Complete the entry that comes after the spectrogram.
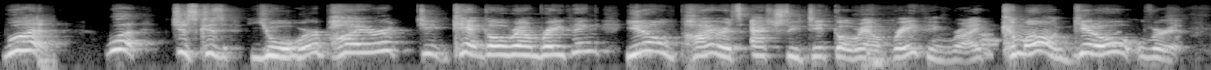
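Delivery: mock defensive director. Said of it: "he goes".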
